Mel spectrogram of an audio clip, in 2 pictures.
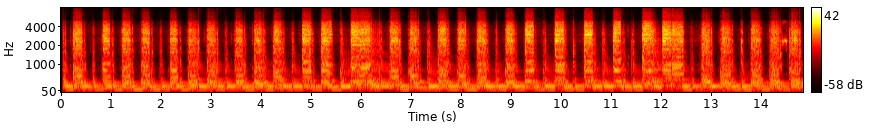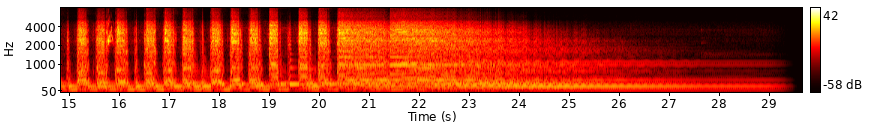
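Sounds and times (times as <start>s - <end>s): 
crunchy electric guitar with both pickups: 0.0s - 29.3s.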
